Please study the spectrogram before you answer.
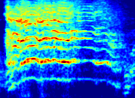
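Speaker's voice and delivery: sudden high shout, hammed-up agitation; mock agitated shout. Shown as a demonstration. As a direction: let out a fake frantic "Ah!". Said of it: "pretend to be agitated ... Like that".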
